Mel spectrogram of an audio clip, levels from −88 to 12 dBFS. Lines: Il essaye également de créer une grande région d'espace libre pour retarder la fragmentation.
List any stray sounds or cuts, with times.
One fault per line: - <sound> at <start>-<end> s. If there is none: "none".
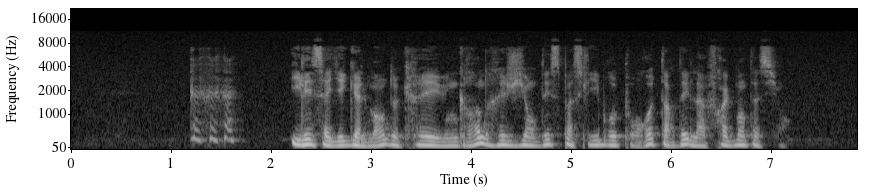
- laugh at 1.2-1.8 s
